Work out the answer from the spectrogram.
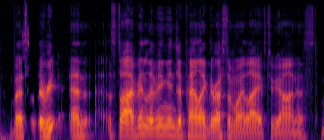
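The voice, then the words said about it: American English accent. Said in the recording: “It does sound like you have an American accent.”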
